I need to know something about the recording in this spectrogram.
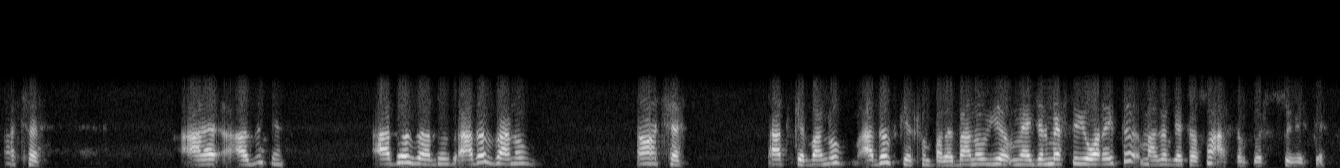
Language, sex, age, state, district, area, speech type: Kashmiri, female, 60+, Jammu and Kashmir, Srinagar, urban, conversation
